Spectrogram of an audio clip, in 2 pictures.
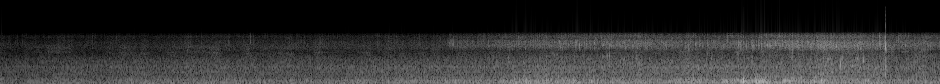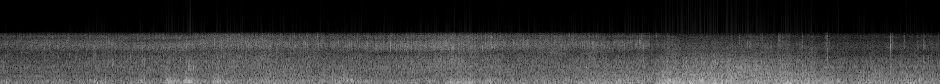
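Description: Wind buffeting the microphone during a mountain bike ride, with rushing floodwater. A steady hiss joins about seven seconds in and stops about twenty-four seconds in.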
